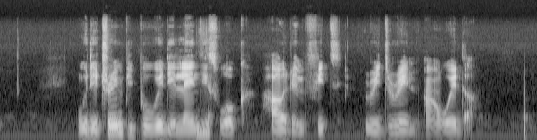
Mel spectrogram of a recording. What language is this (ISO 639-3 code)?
pcm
